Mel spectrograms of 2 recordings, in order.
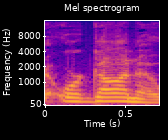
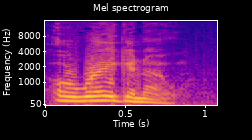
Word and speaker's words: oregano: And then 10, last but not least, and because this just irritates the fuck out of me, is people that mispronounce oregano and call it organo or oregano. It is oregano.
